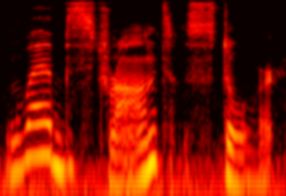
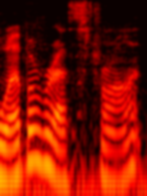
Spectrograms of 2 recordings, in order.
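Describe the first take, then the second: First: The name is blended into 'Webstaurant Store'. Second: The name is split into 'Weber Restaurant'. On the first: The speaker calls it right. "but it's Webstront Store" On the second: The speaker calls it wrong. "I probably just totally said that wrong"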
